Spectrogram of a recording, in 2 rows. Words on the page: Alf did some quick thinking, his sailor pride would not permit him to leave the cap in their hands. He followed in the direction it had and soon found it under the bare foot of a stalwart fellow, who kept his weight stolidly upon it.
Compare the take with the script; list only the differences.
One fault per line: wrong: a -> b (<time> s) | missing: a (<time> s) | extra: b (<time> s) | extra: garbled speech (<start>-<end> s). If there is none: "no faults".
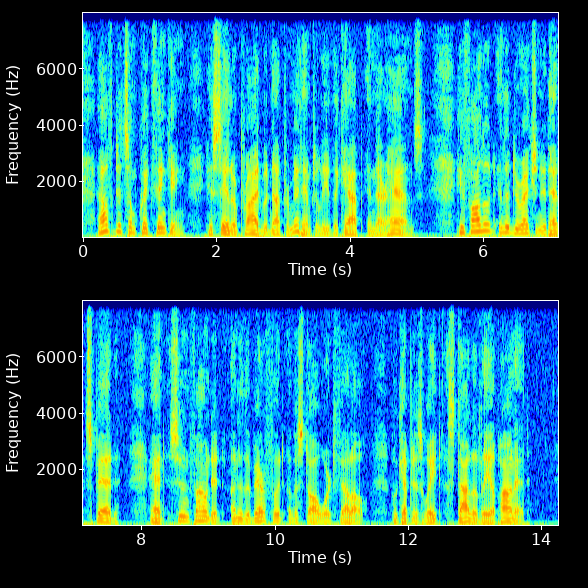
extra: sped (7.2 s)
